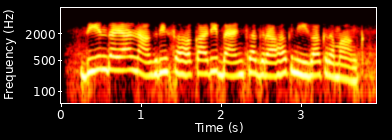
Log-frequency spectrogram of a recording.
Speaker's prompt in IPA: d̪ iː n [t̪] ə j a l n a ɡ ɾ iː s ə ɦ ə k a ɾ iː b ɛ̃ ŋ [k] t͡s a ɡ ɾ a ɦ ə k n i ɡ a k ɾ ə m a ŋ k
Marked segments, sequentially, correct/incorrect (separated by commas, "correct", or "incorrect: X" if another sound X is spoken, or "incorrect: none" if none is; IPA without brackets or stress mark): incorrect: d̪, correct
